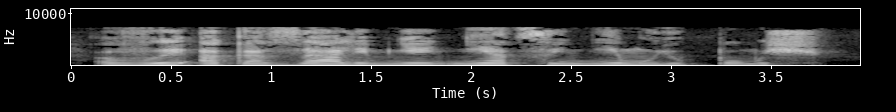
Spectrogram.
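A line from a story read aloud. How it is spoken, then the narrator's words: Plain. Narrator (Russian): сказал Родерик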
